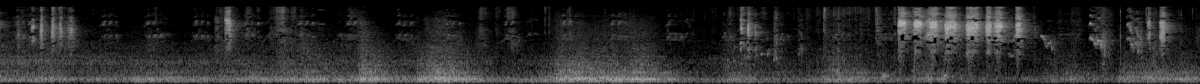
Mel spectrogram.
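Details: Caged budgerigars with new chicks in Ludhiana chatter with quick, high, scratchy chirps, building to a louder burst of rapid warbling notes.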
